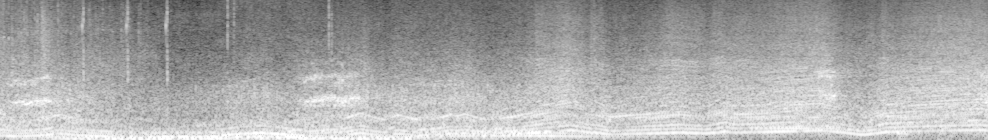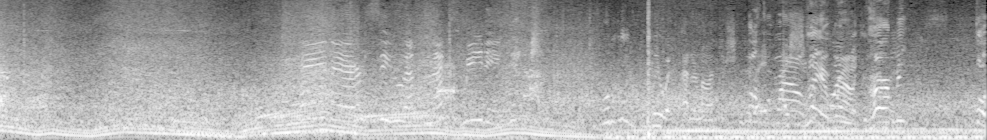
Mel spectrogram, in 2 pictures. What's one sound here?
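A sports car engine revs up and down, rising and falling as it shifts gears.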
